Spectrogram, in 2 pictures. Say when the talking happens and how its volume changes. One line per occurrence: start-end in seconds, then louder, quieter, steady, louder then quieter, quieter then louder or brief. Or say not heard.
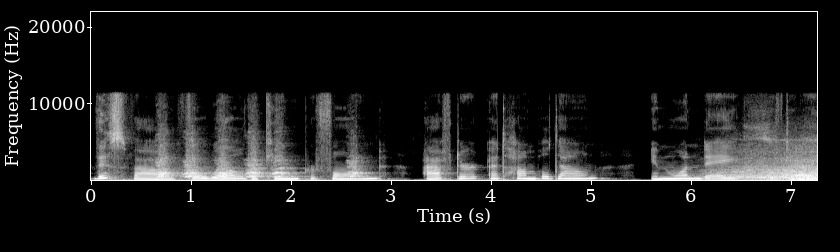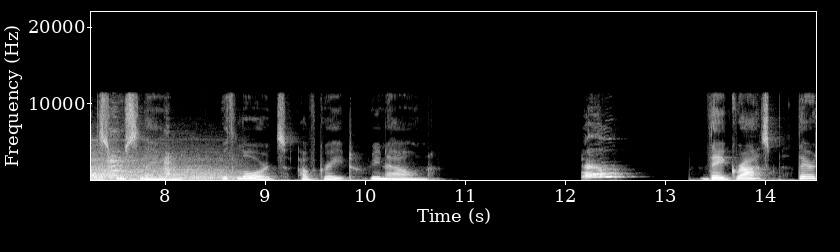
0.0-10.8 steady
13.3-14.4 brief.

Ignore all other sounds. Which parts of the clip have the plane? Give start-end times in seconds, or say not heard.
6.0-8.9.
